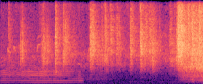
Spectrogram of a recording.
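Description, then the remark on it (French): A fly buzzes with a steady, droning hum for just under a second, then the buzz cuts off and gives way to scratchy, crackling rustles with sharp hissy bursts. “Mais puisque je te dis que jamais je n'ai vu une si belle mouche.”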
